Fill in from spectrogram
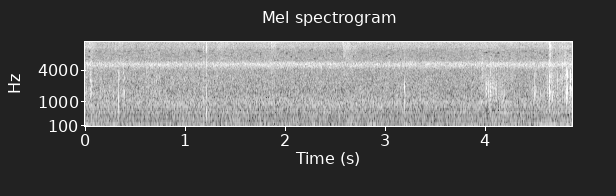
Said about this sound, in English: Well, I guess not birds, sorry. The crickets. Are cicadas out at night?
